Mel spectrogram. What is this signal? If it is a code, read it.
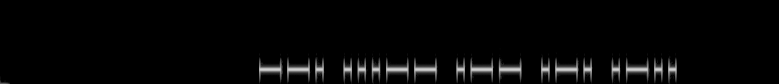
Morse code, heard as a keyed tone, about 17 wpm, 700 Hz. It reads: G3WRL
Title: DXCC-100 Call Signs - 5 Characters - Repeated 2x - 17wpm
